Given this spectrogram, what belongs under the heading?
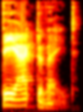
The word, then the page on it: deactivate: American English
